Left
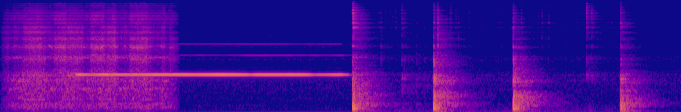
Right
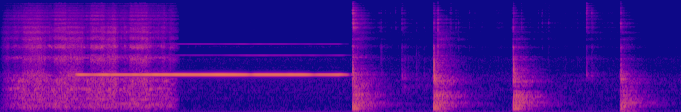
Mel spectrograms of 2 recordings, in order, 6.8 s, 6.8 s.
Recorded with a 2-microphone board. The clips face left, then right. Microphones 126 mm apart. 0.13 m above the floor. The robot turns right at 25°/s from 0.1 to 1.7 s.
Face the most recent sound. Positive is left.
turn(degrees=30)  # may be behind; listen again after turning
